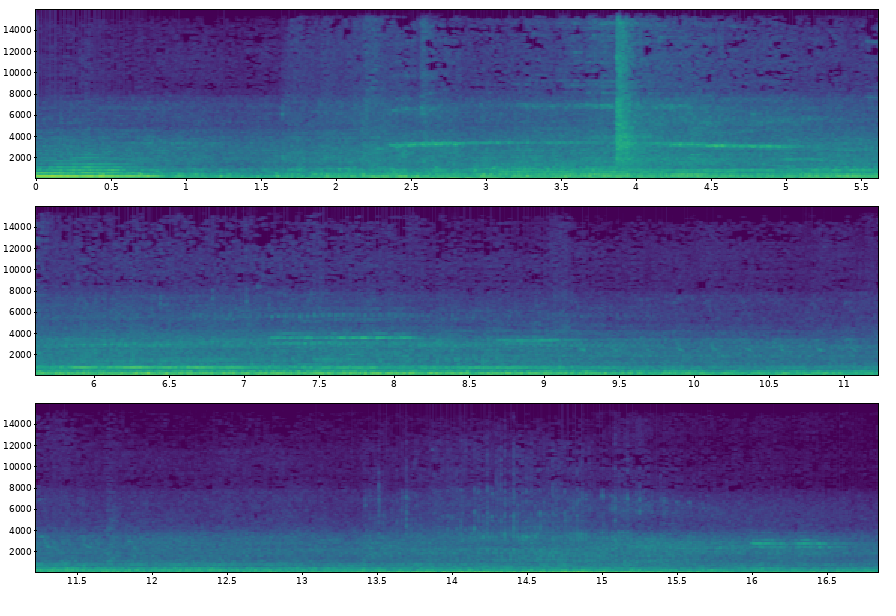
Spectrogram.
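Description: Passenger train coaches running past on the rails with a steady rumble and a few faint high wheel squeals. A train horn blast cuts off about a second in.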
